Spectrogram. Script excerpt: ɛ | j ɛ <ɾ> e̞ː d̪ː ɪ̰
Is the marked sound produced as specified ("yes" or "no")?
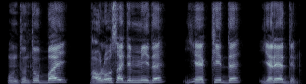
yes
